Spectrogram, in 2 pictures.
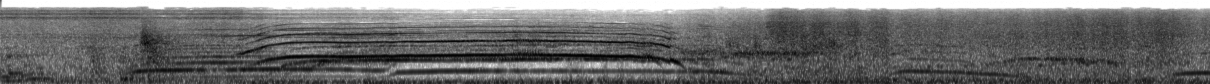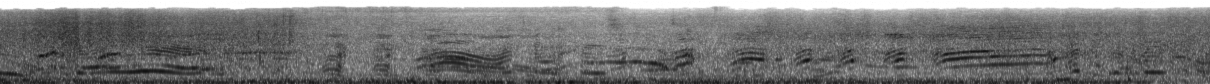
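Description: Log flume riders screaming on the drop: one long drawn-out scream in the first seconds, then a string of short shrieks and yelps, over the steady low rumble of the boat rushing through water.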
